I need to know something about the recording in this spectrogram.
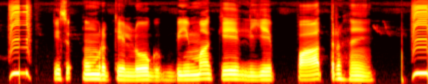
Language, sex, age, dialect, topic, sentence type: Hindi, male, 18-24, Awadhi Bundeli, banking, question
